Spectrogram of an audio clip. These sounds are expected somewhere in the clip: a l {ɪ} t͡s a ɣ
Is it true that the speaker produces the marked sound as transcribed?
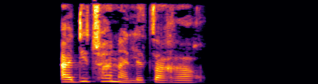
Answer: yes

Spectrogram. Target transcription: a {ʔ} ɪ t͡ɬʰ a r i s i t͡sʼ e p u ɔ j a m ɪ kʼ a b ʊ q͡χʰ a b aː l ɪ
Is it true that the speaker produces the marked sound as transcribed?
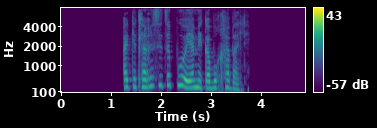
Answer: no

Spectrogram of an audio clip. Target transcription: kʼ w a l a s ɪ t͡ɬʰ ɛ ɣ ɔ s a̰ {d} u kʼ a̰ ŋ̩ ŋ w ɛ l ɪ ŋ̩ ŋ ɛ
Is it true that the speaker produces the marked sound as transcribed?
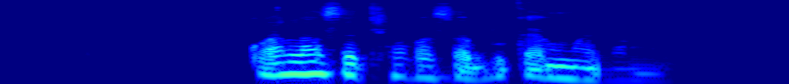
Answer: no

